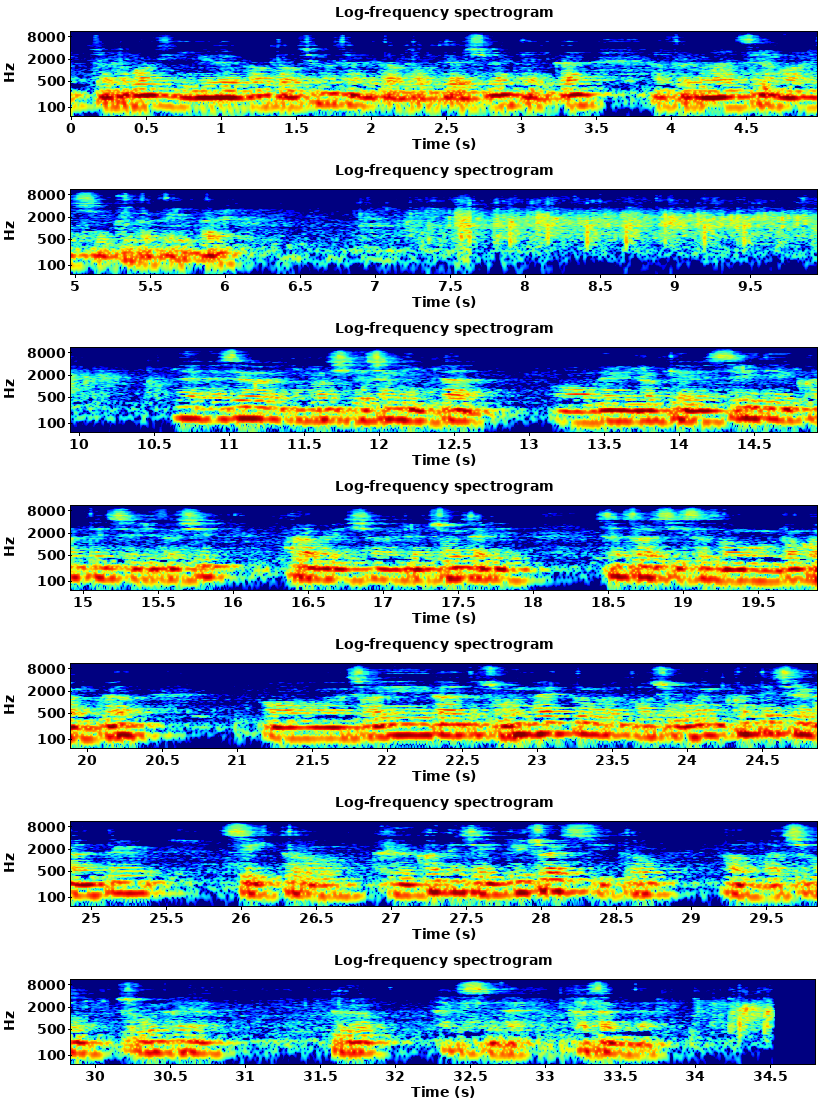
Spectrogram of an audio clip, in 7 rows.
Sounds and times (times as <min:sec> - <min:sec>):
Male speech, man speaking: 0:00.0 - 0:06.2, 0:10.6 - 0:20.4, 0:21.2 - 0:30.9, 0:31.6 - 0:33.9
Narration, monologue: 0:00.0 - 0:06.8, 0:10.4 - 0:34.0.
